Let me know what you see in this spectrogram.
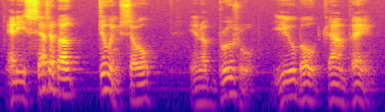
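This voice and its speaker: A man's fairly high voice at a very slow pace, with ordinary pitch variation and noticeable background noise. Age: 90s. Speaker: war veteran. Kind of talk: reading aloud.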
